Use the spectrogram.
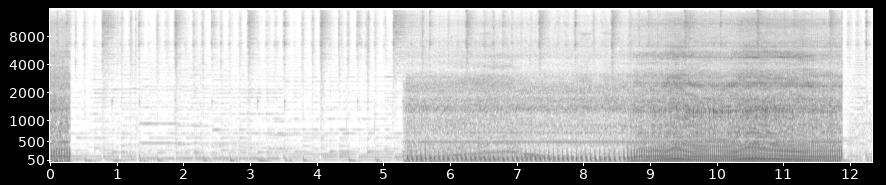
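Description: A motorcycle labours up an offroad mountain track toward Manang, its engine rattling at first, then revving louder and higher with rising and falling pitch before cutting off abruptly.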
